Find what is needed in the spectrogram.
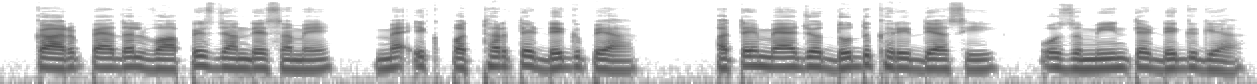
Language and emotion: Punjabi, sad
